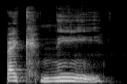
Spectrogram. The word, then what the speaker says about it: pekný: Masculine adjectives in singular end in Y, pronounced E. For example, pekný.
